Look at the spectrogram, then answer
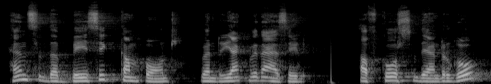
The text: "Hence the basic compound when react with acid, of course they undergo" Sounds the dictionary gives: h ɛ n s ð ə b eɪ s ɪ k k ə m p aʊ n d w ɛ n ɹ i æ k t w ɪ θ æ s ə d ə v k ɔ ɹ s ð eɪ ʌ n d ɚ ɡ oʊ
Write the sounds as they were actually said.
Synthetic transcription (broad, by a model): h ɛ n s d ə b eɪ s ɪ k k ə m p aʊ n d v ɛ n ɹ i æ k t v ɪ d æ s ə d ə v k ɔ ɹ s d eɪ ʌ n d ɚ ɡ oʊ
